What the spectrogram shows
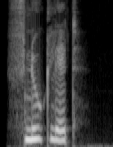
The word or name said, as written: fnuglet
